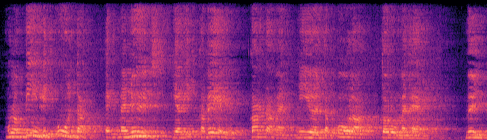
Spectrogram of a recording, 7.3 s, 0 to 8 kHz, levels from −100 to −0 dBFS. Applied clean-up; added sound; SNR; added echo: neural separator model SepFormer DNS4.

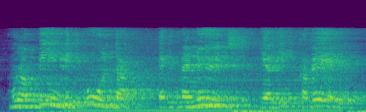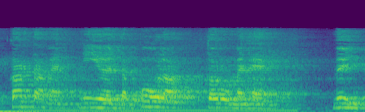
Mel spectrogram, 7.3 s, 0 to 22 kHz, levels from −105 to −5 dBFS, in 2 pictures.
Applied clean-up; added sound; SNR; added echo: none; Engine; 15 dB; reverberation time 1.2 s.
